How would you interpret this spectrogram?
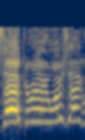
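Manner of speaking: high, loud search call; acted calling out. Family walking around SeaWorld searching, acted calling out. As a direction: holler for a lost child, re-enacted. Calling for lost child, retold.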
